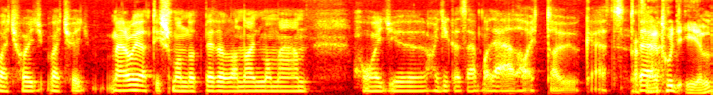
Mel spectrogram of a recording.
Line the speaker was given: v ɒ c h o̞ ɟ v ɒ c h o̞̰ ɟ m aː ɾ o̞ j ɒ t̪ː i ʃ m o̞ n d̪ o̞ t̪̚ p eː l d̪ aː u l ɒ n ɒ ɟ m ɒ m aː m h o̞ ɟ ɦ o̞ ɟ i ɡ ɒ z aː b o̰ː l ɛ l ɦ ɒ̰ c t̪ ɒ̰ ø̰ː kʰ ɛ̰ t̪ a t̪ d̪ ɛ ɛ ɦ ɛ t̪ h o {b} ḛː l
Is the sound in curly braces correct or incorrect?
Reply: incorrect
